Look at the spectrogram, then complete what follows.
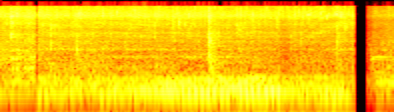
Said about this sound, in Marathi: कांदा घालून चांगलं हलवून घ्यायचं कांदा हलका गोल्डन होईपर्यंत भाजायचा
